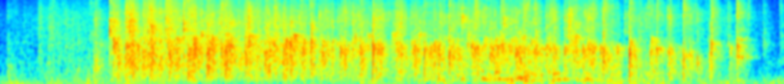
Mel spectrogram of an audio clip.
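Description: Audience applauding, starting about a second and a half in and dying down at the end.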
